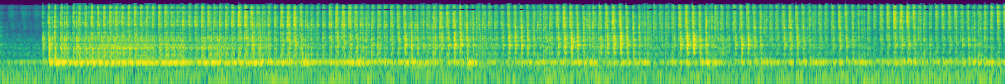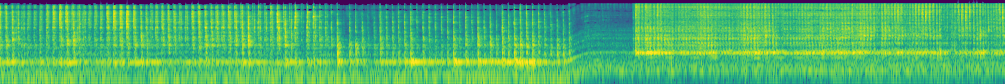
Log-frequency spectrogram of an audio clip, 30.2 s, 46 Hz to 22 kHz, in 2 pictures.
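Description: Wood lathe spinning a punky, cracked blank of California pepper wood while a turning gouge cuts into it: a loud, fast rattling cut over the lathe's steady hum. About 23 seconds in, the hum rises in pitch, there is a short lull, and the cutting resumes.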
